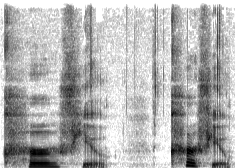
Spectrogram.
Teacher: Curfew begins with the k plus a basic sound, cur. So this would be the same as in words like her and fur, just cur. The few part sounds just like the word few.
